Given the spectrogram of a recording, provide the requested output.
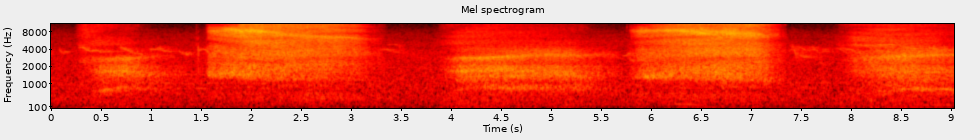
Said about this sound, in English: Breathe deeper than you have been. Really get the oxygen going. Really breathing in deeper than you've been breathing. Deepest breaths.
